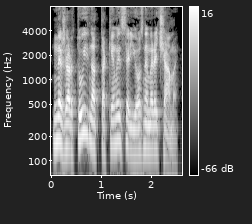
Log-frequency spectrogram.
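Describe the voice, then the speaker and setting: A man's voice: medium pitch, quick pace, natural voice. A man reading aloud voicing a clever, bossy teenage schoolgirl who lectures her friends. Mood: earnest. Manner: earnest, lecturing. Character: fussy clever teenage girl student, bossy.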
